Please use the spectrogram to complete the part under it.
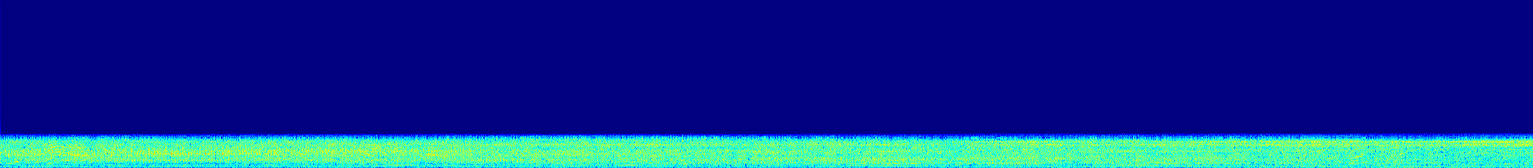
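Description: A fire truck's engine rumbles as it rolls slowly past close by.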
